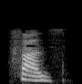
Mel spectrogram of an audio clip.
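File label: "fuzz", English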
